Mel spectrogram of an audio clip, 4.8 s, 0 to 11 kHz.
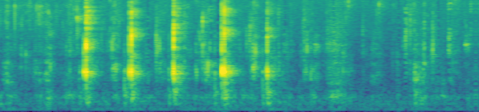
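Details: Woody, a male Old English Sheepdog born January 2019, crunches a whole quail treat, his first treat, filmed indoors on a phone; sharp bony crunches land about twice a second, each a brief crackling snap, with quiet room tone between.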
